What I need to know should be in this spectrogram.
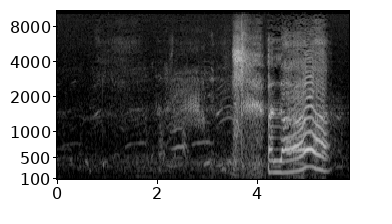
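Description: Men in a crowd sob and weep aloud.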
